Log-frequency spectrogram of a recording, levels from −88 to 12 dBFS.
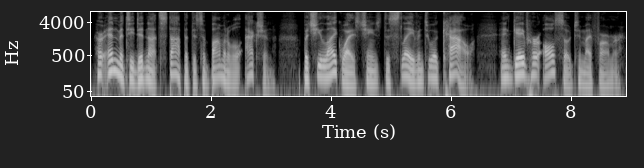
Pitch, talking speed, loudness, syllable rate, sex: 110 Hz, 170 wpm, -20 LUFS, 5.1 syllables/s, male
